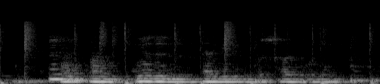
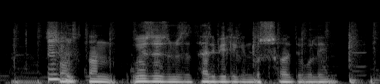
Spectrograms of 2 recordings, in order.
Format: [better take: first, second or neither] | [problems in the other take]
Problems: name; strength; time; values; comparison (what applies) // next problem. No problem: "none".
second | background sound (Drum / Drum kit); 17 dB below the speech // room echo; dies away in 0.9 s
